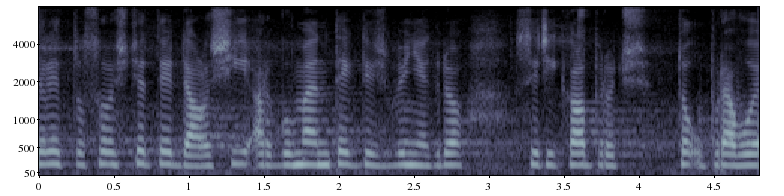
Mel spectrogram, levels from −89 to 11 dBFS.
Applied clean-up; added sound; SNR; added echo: none; none; none; none.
